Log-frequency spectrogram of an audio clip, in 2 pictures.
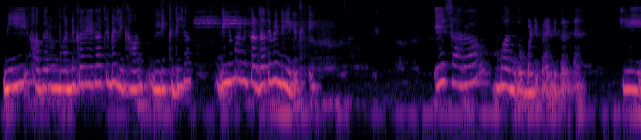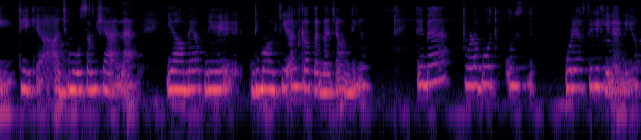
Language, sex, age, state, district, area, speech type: Dogri, female, 18-30, Jammu and Kashmir, Jammu, urban, spontaneous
